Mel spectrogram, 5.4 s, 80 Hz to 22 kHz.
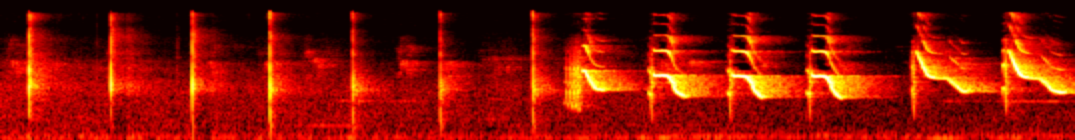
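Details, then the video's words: Masteran training recording of a local Nias hill myna: a series of sharp clicks about every 0.4 seconds, then loud swooping whistles that drop steeply in pitch, repeated six times. "masteran jalak Nias lokalan aja"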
